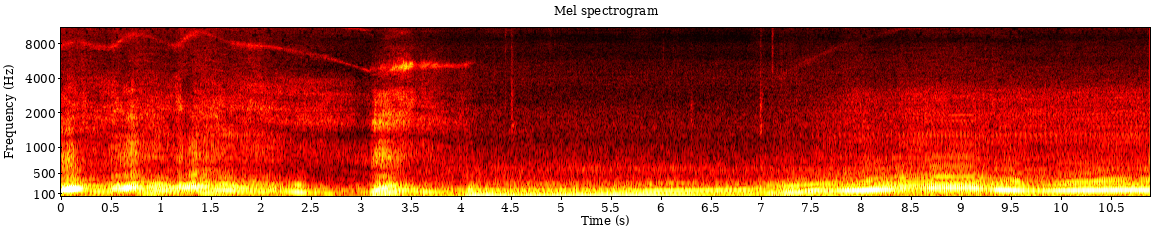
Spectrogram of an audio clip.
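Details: 2006 Chevrolet Silverado 6.6L Duramax diesel, Allison transmission, after replacing a cracked downpipe that caused boost loss and black smoke: steady low diesel rumble with a couple of clean revs rising and settling back, no leaks or knocks; normal.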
